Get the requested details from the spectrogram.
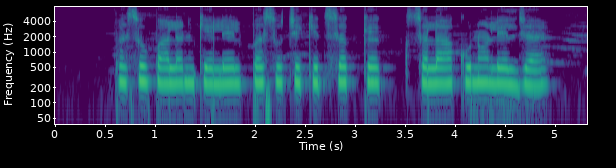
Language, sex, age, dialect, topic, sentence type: Maithili, female, 41-45, Angika, agriculture, question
